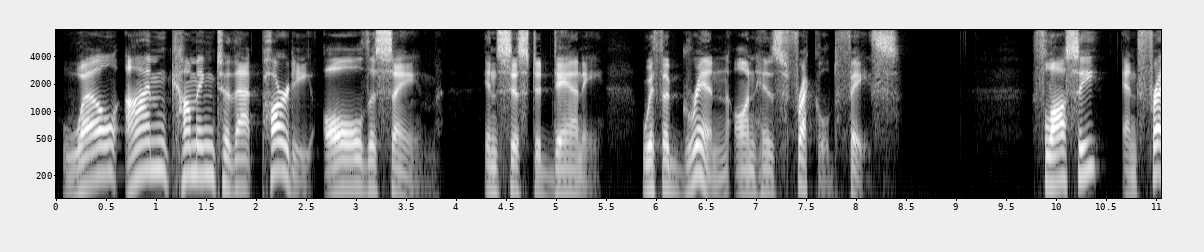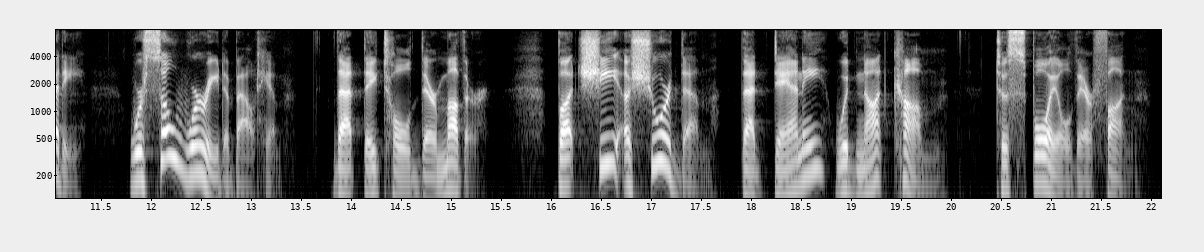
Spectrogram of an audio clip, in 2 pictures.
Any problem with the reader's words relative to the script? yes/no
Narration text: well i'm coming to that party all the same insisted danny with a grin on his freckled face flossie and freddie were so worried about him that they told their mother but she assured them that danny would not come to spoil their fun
no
